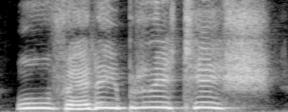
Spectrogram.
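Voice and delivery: high, put-on "very British" voice; mock advert woman. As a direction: mimic her in a high, affected voice. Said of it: "offering somebody a cup of tea and she goes".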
